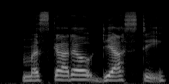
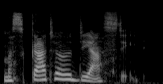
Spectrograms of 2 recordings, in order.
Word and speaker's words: Moscato d'Asti: Moscato d'Asti. – Moscato d'Asti.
